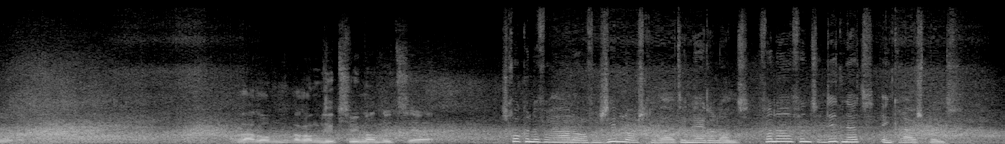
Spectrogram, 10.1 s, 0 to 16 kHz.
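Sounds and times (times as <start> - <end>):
vehicle passing on motorway: 0.0 - 10.0.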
